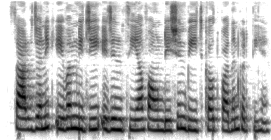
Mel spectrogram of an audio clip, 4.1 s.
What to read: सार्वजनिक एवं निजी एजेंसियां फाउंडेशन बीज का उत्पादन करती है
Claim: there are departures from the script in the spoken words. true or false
false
